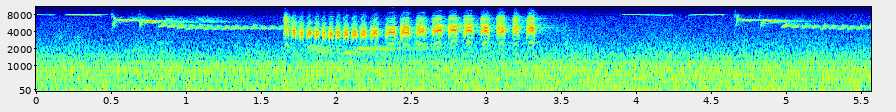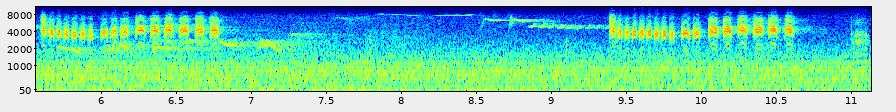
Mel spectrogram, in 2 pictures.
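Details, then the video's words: A Eurasian blue tit sings in a palace park three times: two or three thin, high, falling notes, then a fast, bright trill of about 1.5 seconds, over steady background rumble. "Blaumeise singt"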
